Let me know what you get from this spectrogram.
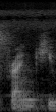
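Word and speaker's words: Franchi: Yes, it's pronounced Frankie with that CH. It's an Italian name.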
